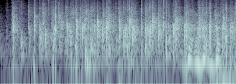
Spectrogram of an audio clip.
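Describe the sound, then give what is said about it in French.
An audience applauds the artists after a concert: dense, steady clapping starts abruptly and keeps a full, crackling roar for about three seconds, with a brief voice or cheer rising through it near the end. “Et voilà, les artistes, on peut les applaudir.”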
